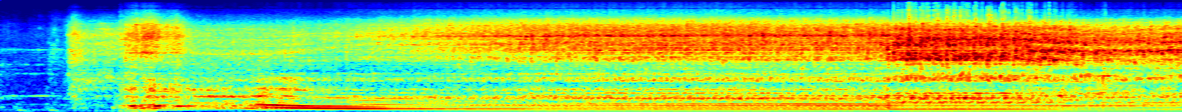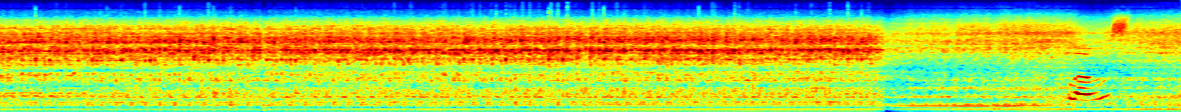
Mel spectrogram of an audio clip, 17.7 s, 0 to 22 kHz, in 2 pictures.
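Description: A BMW 135i engine cranks and starts, then revs and settles into a deep, throaty idle through a loud aftermarket exhaust with an open valve, close up, with voices talking over it.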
